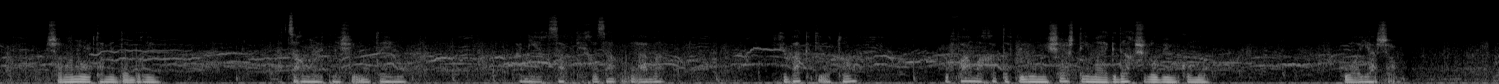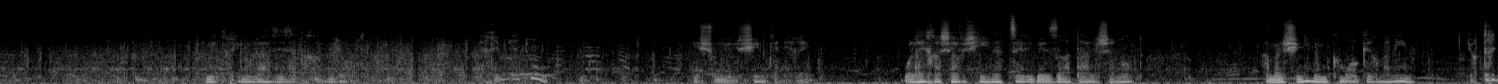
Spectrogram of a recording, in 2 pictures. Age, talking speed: 40-59, 90 wpm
